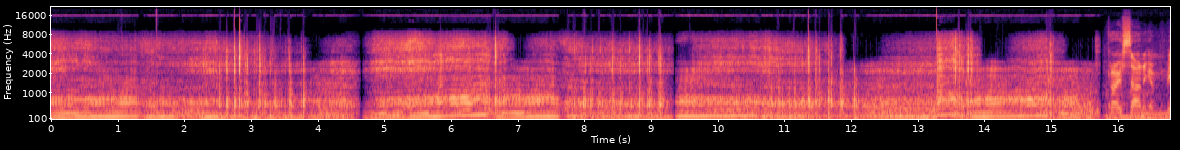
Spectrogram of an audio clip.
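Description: Straight-piped BMW with boot mode stage 2 tune, loud raspy exhaust while driving, repeated revving pulls through gears with sharp pitch climbs and brief lifts, someone talking over it.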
